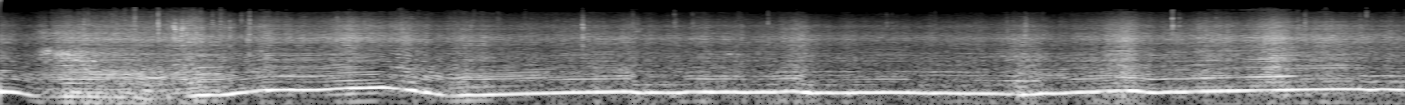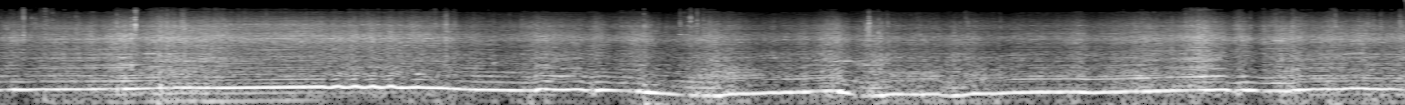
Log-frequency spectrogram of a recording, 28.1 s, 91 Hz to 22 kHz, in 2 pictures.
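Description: Mazda MX-5 NA's 1.6-litre four-cylinder engine driven hard at high revs through a slalom course. Its pitch rises and falls with the throttle and dips briefly a few times.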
